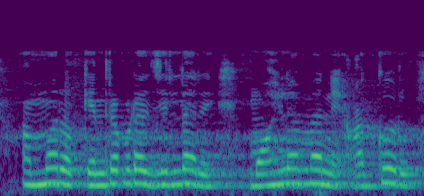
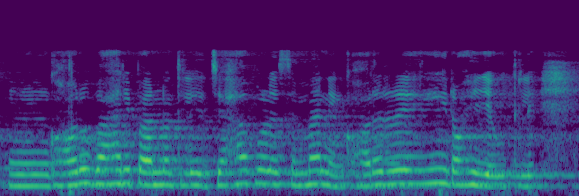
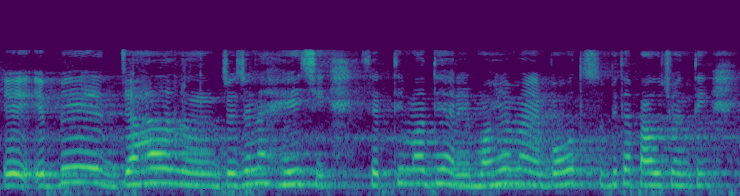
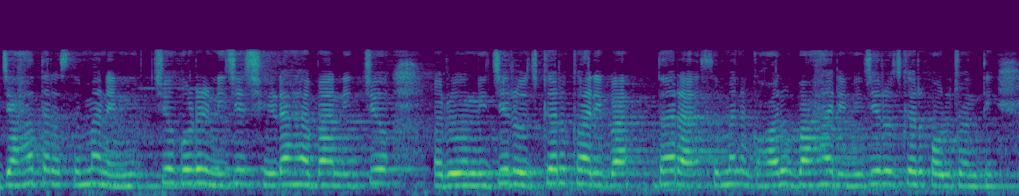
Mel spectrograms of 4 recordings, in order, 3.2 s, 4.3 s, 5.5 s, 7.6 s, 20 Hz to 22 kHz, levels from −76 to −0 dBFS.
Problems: background sounds at intervals, background conversations at intervals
